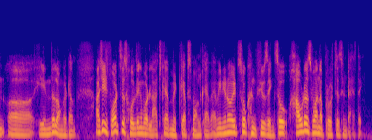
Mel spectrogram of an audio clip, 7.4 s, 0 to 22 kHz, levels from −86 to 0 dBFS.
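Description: Nothing here counts as a fault: the speech comes through an AMR wideband (HD Voice) link that tops out around 7.5 kHz, and that narrower top end is just how the channel normally sounds.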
